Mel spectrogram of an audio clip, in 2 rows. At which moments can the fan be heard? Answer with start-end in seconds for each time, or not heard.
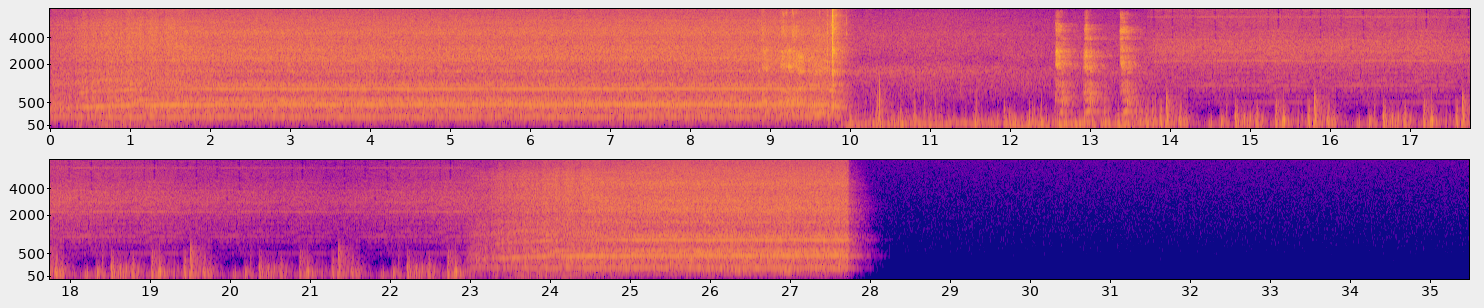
0.0-27.8.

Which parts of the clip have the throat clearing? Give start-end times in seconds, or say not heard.
8.8-9.8, 12.6-13.5, 26.1-27.1.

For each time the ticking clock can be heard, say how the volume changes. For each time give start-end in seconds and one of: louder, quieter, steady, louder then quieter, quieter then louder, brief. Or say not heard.
not heard.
